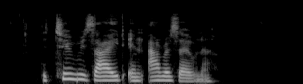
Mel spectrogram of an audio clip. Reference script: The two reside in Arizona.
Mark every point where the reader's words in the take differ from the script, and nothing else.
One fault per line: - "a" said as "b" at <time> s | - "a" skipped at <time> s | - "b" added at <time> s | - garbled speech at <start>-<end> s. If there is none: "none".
none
